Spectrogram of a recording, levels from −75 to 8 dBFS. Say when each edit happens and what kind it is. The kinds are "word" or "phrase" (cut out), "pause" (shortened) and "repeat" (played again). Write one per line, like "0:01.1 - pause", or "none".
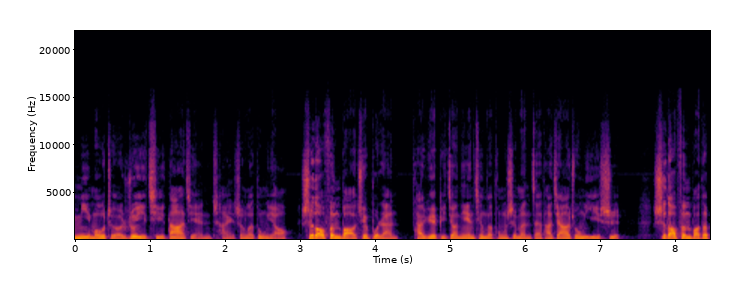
0:03.0 - pause
0:04.4 - pause
0:07.5 - pause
